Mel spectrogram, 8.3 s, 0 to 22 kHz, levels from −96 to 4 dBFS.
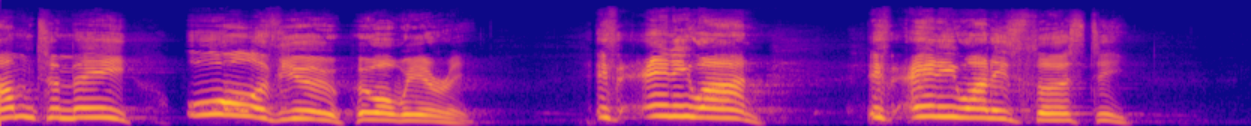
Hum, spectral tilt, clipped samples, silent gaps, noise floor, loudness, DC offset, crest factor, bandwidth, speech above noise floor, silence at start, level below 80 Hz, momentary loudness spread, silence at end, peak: none; -3 dB/octave; under 0.1%; none; -72 dBFS; -18 LUFS; under 0.1%; 18 dB; 15.5 kHz; 54 dB; 0 s; -86 dBFS; 13 LU; 0.85 s; -2 dBFS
